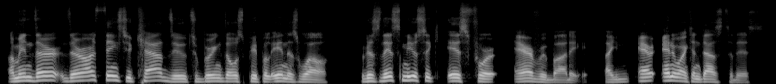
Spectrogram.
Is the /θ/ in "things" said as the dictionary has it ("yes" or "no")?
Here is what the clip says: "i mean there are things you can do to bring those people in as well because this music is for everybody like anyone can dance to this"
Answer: yes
